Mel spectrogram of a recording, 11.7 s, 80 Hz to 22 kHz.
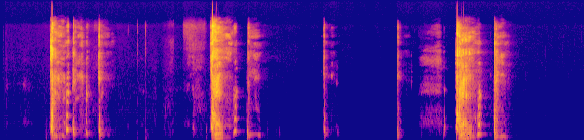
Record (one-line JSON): {"three_cough_length": "11.7 s", "three_cough_amplitude": 32767, "three_cough_signal_mean_std_ratio": 0.22, "survey_phase": "beta (2021-08-13 to 2022-03-07)", "age": "45-64", "gender": "Female", "wearing_mask": "No", "symptom_cough_any": true, "symptom_runny_or_blocked_nose": true, "symptom_sore_throat": true, "symptom_fatigue": true, "symptom_headache": true, "symptom_onset": "7 days", "smoker_status": "Never smoked", "respiratory_condition_asthma": false, "respiratory_condition_other": false, "recruitment_source": "Test and Trace", "submission_delay": "2 days", "covid_test_result": "Positive", "covid_test_method": "RT-qPCR", "covid_ct_value": 30.6, "covid_ct_gene": "ORF1ab gene", "covid_ct_mean": 31.3, "covid_viral_load": "54 copies/ml", "covid_viral_load_category": "Minimal viral load (< 10K copies/ml)"}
